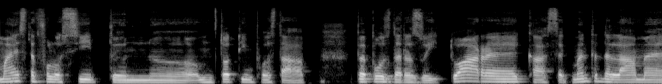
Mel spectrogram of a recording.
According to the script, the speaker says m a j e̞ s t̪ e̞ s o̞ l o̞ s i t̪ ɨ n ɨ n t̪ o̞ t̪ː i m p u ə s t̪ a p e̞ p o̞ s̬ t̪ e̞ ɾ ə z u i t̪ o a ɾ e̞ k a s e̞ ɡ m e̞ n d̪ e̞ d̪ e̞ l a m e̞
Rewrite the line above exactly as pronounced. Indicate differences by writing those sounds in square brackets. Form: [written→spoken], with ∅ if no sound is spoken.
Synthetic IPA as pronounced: m a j e̞ s t̪ e̞ [s→f] o̞ l o̞ s i t̪ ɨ n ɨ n t̪ o̞ t̪ː i m p u ə s t̪ a p e̞ p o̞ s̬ [t̪→d̪] e̞ ɾ ə z u i t̪ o a ɾ e̞ k a s e̞ ɡ m e̞ n [d̪→t̪] e̞ d̪ e̞ l a m e̞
